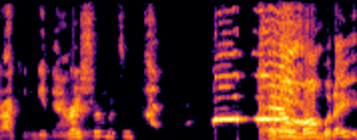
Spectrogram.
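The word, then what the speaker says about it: Rae Sremmurd: How you say it? Ray Sherman? It's like drummer backwards. It's drummer's ear backwards.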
